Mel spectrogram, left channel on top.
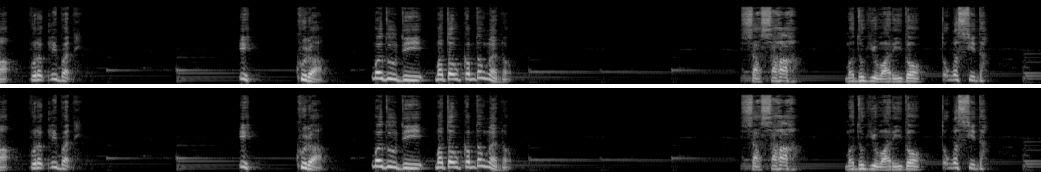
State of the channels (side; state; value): both; identical; correlation 1.00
